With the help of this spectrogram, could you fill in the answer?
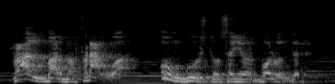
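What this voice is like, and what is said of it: Storyteller voicing a character. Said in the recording (Spanish): “imitación de, de Ral”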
